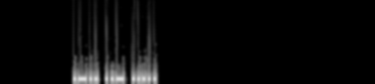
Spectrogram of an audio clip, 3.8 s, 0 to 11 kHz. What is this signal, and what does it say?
Morse code, heard as a keyed tone, about 46 wpm, 700 Hz. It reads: LU5
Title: Callsign Prefixes for Top 100 DXCC - 45wpm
